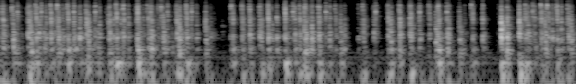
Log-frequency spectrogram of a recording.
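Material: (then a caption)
Plastic. Fingertips type fast on a mechanical keyboard with clicky green switches and PBT plastic keycaps. A dense, rapid stream of bright, short clicks plays with brief pauses near two and three and a half seconds, and one louder key strike lands near five seconds.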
